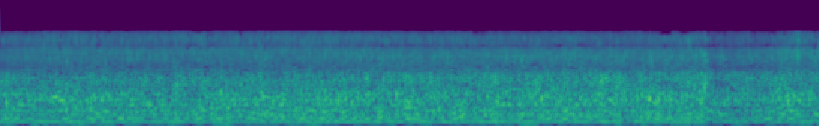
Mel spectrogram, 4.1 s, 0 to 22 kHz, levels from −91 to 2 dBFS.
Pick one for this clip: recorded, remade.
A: remade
